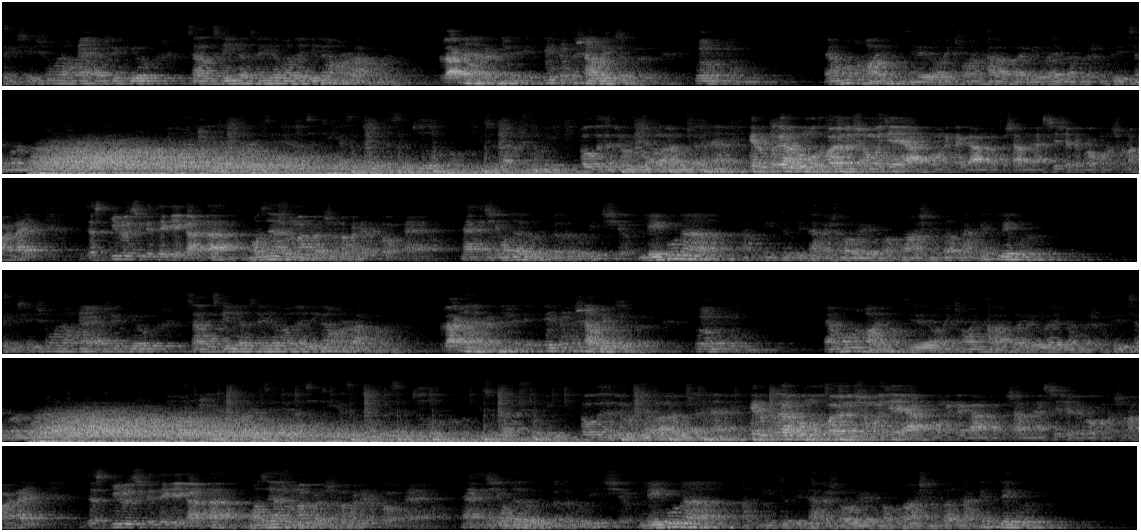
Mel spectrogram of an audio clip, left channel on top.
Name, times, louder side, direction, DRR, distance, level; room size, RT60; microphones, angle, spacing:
voice 1, 0.0-3.9 4.6-7.6 8.2-17.0 17.4-18.8 19.1-20.0 25.0-26.3 27.3-28.7 29.1-33.0, equal, 20° right, -8 dB, 0.9 m, -35 dB
voice 2, 4.4-4.9 5.4-5.7 7.0-7.4 13.3-13.4 17.1-18.1 18.8-25.0 25.5-27.1 27.3-27.8 28.7-29.0, left 2 dB, 45° left, -4 dB, 0.4 m, -33 dB
sound 1, 11.6-16.9, equal, 85° right, 1.1 m, -29 dB
sound 2, 13.3-14.3 14.6-15.8 16.0-17.0 17.4-19.1 19.4-20.3, right 1 dB, 45° right, 0.5 m, -34 dB
3.0 x 2.4 x 2.4 m, 1.2 s
head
